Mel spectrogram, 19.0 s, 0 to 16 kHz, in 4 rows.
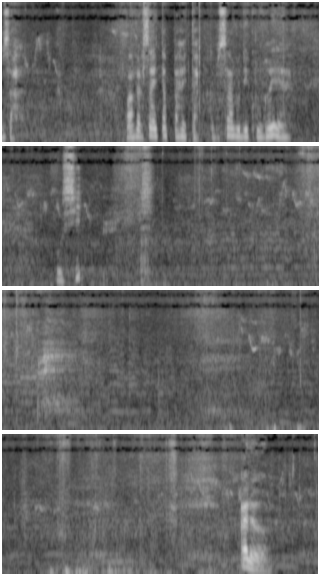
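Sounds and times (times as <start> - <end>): honeybees buzzing: 0.0 - 19.0.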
